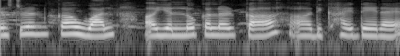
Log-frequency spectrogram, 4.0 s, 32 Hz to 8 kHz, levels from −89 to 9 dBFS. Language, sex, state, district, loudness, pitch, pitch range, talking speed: Hindi, female, Assam, Kamrup Metropolitan, -16 LUFS, 250 Hz, 235-280 Hz, 180 wpm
